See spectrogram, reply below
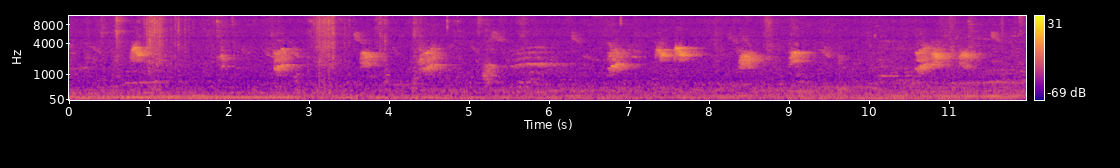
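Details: Bathing red-whiskered bulbul delivering a steady run of short, bright whistled phrases, a little over one per second, some rising, others doubled. Low hum and faint water sounds underneath.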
